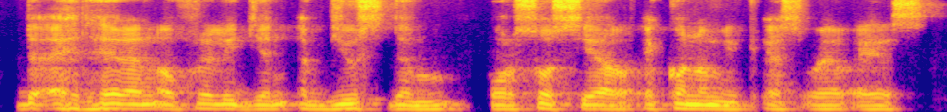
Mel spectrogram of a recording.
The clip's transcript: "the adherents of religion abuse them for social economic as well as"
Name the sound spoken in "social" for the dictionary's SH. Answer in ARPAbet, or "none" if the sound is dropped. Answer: S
